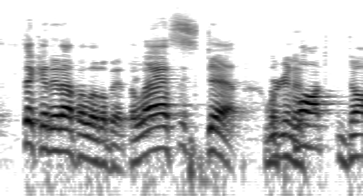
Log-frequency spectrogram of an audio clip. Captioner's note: laugh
